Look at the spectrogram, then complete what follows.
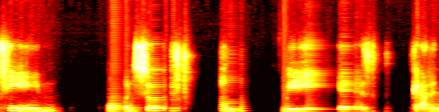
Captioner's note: mic cracking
